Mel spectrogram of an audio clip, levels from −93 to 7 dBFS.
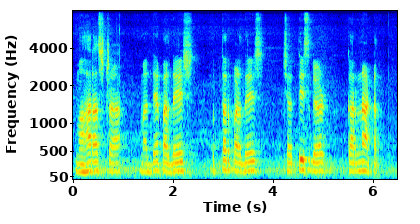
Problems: none marked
